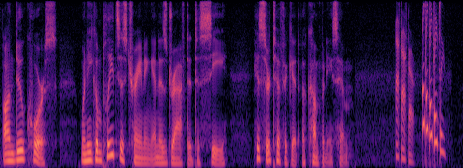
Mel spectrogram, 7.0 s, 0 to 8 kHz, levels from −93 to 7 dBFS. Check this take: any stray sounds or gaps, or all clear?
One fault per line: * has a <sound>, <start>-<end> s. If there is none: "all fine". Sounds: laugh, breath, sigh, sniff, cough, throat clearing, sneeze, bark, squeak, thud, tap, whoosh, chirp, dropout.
* has a chirp, 5.9-6.7 s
